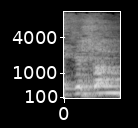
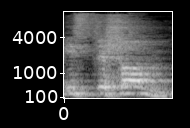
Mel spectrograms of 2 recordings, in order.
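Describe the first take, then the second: First: The word starts directly with the s sound. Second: A short i vowel comes before the s. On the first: "স্টেশন থেকে" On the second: "রস্বই এসেছে"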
